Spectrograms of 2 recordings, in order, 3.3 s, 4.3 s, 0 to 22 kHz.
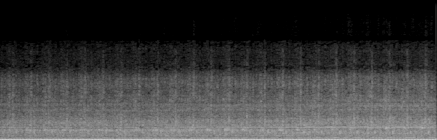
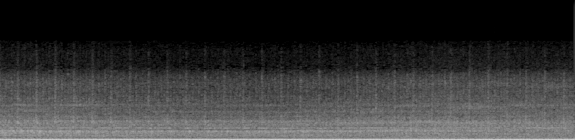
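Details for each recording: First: Pontiac Bonneville SSEi, new supercharged L67 with ZZP VS cam, intercooler and ported M90, first run, hot idle: quick regular tick near four a second over steady hum; no knocking, suspected header exhaust leak, unconfirmed. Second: Supercharged Bonneville SSEi after a new L67 swap with ZZP VS cam, intercooler and ported M90, before tuning. Deep, steady, even idle with no stumbling or surging; smoother than the old engine, though a tapping, possibly valvetrain or accessory, is noticed.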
